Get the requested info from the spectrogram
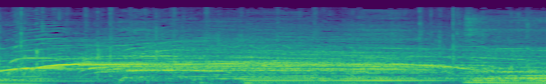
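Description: Music playing in a crowded room, with one long whooping cry over it that rises at the start, holds for about three seconds and falls away.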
